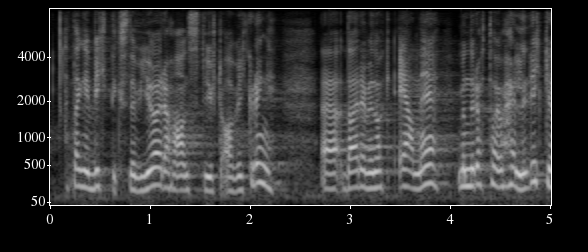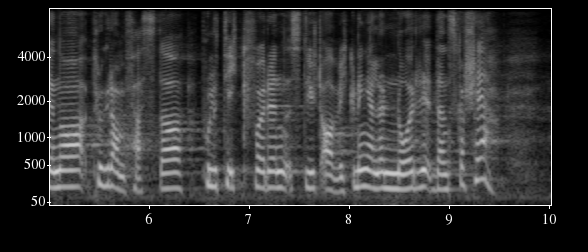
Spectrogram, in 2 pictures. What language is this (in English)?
Norwegian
